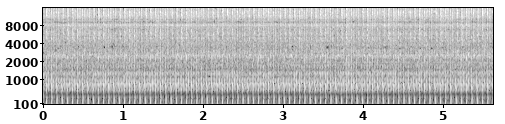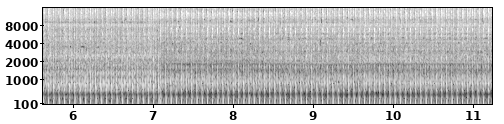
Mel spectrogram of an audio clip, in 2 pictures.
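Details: Pre-WWII Briggs & Stratton model WM, rebuilt with a 0.010" oversize bore and NOS piston and rings, breaking in after about an hour's running: crisp, evenly spaced single-cylinder firing with no knocks or rattles. Healthy, normal running.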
